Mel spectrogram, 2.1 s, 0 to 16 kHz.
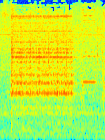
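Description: Flatbed scanner of a Pantum M6507NW laser multifunction printer running a scan: the scan-head motor whines with several steady pitches for a little over a second, then a fainter single tone follows.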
